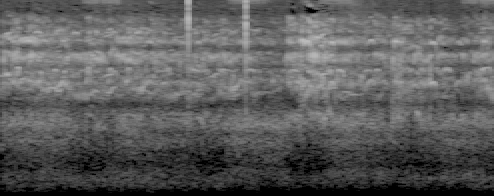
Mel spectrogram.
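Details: Sandwich tern breeding colony, also home to black-headed gulls, arctic terns and common terns; an unbroken chorus of shrill, grating calls, punctuated by two sharp clicks early on.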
